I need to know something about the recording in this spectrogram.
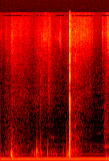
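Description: Two soft bumps and then a sharp knock about a second and a half in, handling noise from a lectern and its microphone, over a steady low electrical hum.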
